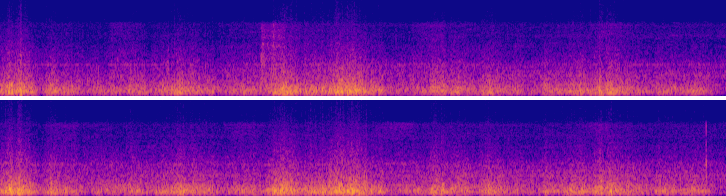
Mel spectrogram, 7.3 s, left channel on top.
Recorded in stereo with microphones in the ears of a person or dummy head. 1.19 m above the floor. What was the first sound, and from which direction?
Only background noise.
